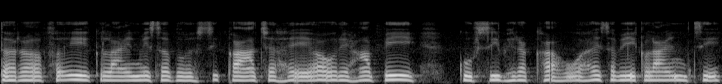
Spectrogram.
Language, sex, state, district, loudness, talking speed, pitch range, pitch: Hindi, female, Uttarakhand, Tehri Garhwal, -17 LUFS, 165 wpm, 190-200 Hz, 195 Hz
